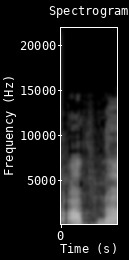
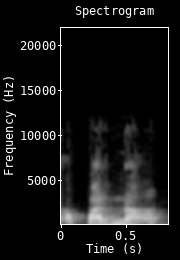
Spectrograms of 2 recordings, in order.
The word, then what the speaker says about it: Aparna: So, Apna, I'm going to hand over to you. Yeah, so thanks a lot, Cindy, My name in India is pronounced as Aparna, but when you say Apna, it means mine.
